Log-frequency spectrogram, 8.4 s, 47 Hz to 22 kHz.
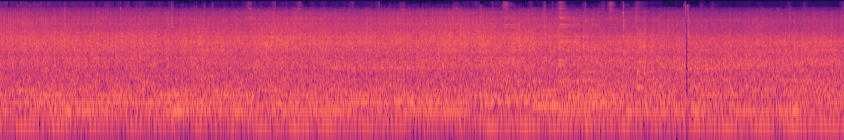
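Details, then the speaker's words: Troy-Bilt 42-inch riding mower, test run and mowing right after fitting new blades to replace damaged ones; steady, even engine drone with smooth blade hum and no knocks or vibration changes: normal running. "It's a good old mower. Cutting good right now, that's for sure."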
